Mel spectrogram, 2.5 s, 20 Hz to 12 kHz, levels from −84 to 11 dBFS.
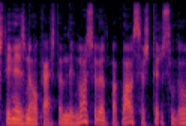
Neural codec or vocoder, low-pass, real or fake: codec, 44.1 kHz, 3.4 kbps, Pupu-Codec; 10.8 kHz; fake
